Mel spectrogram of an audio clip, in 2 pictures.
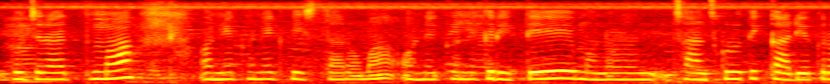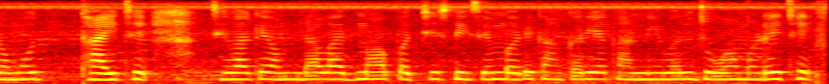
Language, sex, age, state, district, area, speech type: Gujarati, female, 18-30, Gujarat, Ahmedabad, urban, spontaneous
